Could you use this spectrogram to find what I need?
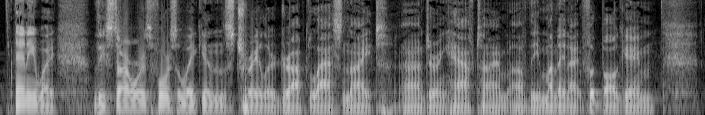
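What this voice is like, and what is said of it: Deep, sick-sounding voice. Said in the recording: “I am ridiculously sick... my voice sounds a little deeper than usual... the really deep voice”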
